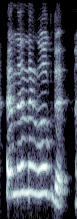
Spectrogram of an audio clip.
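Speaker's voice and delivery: high, loud burst of delight. Retold or imitated. Teacher recalling happy clients, high and excited. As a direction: gush about how they loved it.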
